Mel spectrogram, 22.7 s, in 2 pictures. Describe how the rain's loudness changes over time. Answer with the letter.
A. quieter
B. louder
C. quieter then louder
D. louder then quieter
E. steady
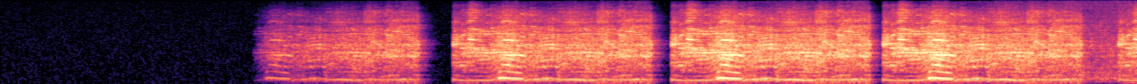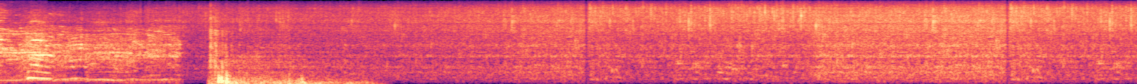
B.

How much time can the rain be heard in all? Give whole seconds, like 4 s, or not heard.
13 s.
